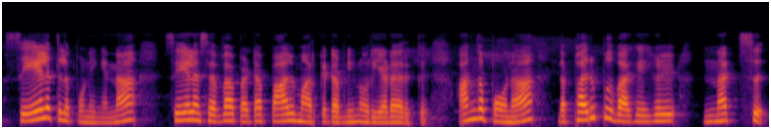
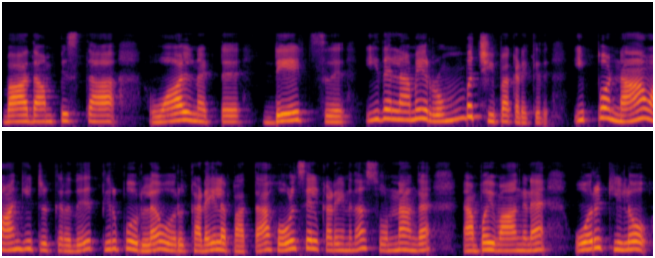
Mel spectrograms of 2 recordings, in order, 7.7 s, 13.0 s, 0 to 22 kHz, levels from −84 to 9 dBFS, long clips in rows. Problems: none marked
